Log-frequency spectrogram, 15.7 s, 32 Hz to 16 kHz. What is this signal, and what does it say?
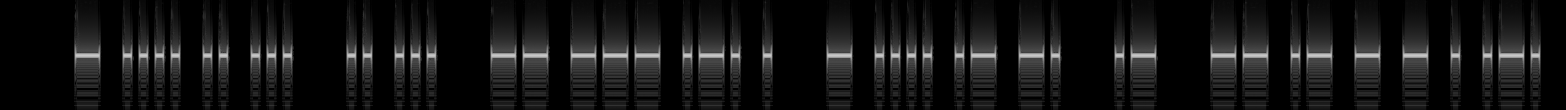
Morse code, heard as a keyed tone, about 15 wpm, 700 Hz. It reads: THIS IS MORE THAN A MATTER
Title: Sentences from Top 1000 Words - Review Part 3 - 15wpm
